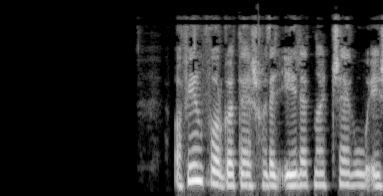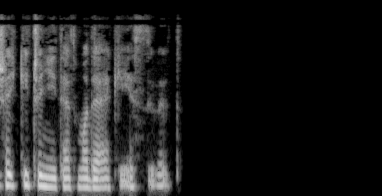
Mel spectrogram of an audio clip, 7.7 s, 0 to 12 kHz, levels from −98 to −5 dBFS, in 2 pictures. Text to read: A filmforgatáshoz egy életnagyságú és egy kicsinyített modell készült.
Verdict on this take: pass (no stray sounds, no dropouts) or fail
pass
